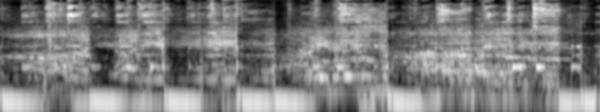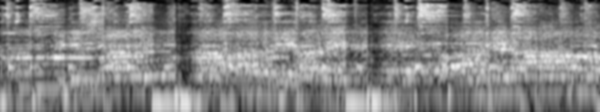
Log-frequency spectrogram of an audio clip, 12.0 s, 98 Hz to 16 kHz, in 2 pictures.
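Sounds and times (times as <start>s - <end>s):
rhythmic percussion: 0.0s - 12.0s
congregation chanting in unison: 2.4s - 12.0s.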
